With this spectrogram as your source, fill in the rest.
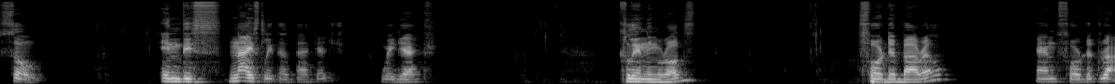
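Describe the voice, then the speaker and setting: A man with a medium-pitched voice and a non-native accent speaks at a very slow pace, with long, frequent pauses. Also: ordinary pitch variation. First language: not English. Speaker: firearms hobbyist reviewer. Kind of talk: product review talk to camera.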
